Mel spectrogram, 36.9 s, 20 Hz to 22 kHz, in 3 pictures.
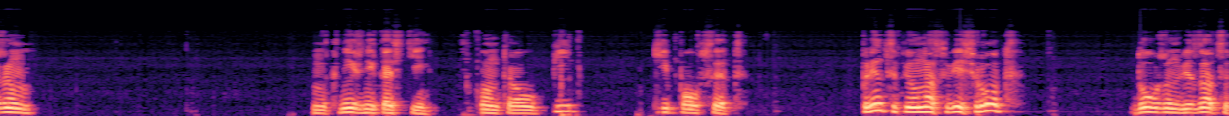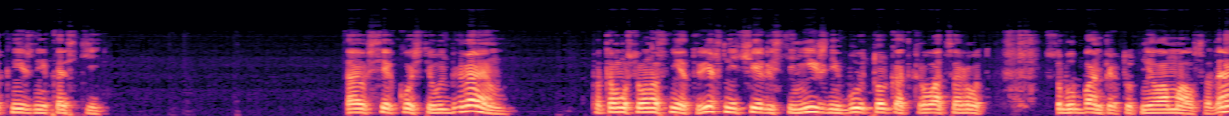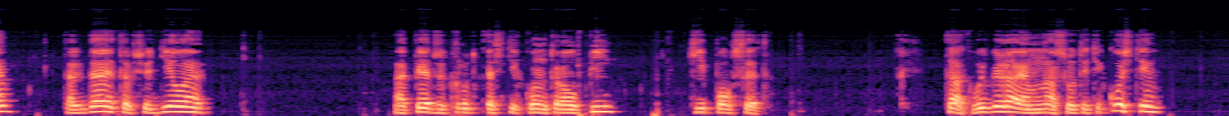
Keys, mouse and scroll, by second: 3.8 shift+click, 5.7 ctrl+p, 8.0-9.3 middle drag, 10.1 middle click, 18.1-19.2 middle drag, 19.2 KP_3, 27.2 shift+click, 28.3 shift+click, 30.5 ctrl+p, 32.9 middle click.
